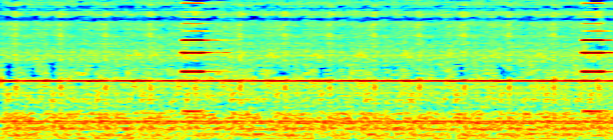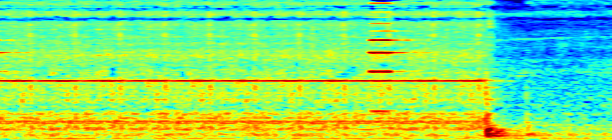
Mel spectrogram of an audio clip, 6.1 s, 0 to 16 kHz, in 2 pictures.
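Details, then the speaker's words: MDK Med MI27/MI27PLUS infusion pump running a bolus at the set rate, volume and time: steady pump hum with a short beep every two seconds, then the motor stops as the set volume finishes. "ให้เรากดที่ปุ่มโบลัสที่หน้าจอนะคะจากนั้นตัวเครื่องจะโชว์ลัRateนะคะแล้วก็ปริมาตของสารละลายที่ต้องการเร่งนะคะแล้วก็เวลาให้เรากดติ๊กถูกได้เลยค่ะเครื่องก็จะทำการโบลัสนะคะจนครบสารอลายที่เราตั้งค่าเอา"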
